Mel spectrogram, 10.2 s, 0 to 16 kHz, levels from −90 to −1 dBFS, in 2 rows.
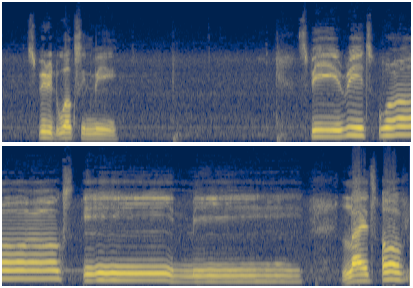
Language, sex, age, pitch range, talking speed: English, male, 30-49, 165-215 Hz, 60 wpm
